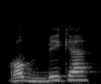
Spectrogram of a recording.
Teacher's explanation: را موٹا ہوگا، با پر تھوڑا ٹائم دینا ہے شد کی وجہ سے. با 2 بار پڑھا جائے گا، ایک بار را کے ساتھ اور ایک دفعہ اکیلے میں.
